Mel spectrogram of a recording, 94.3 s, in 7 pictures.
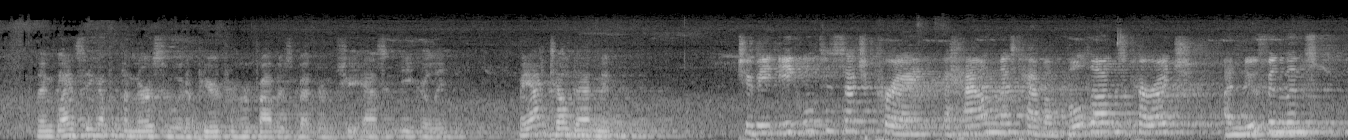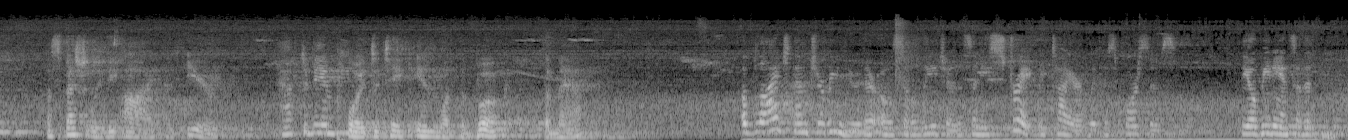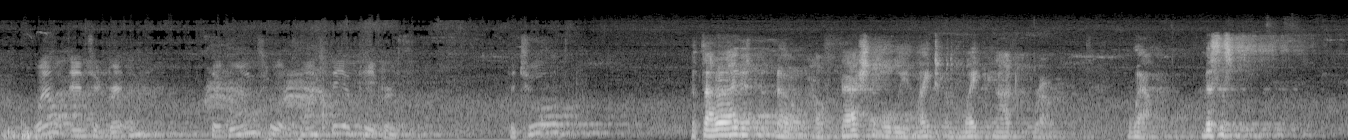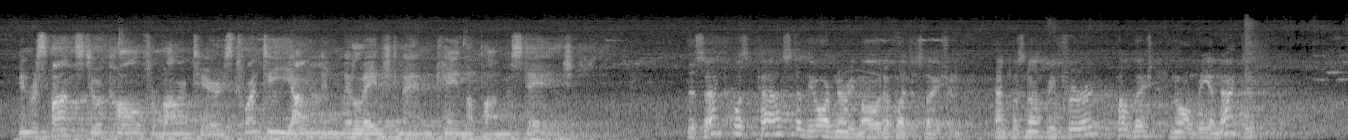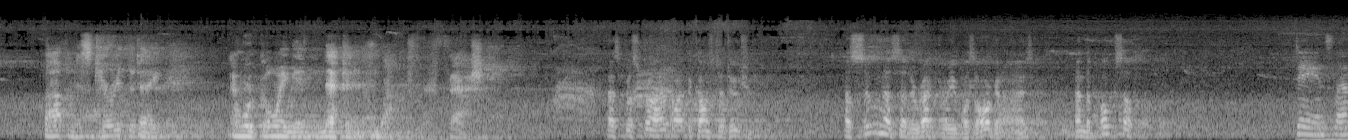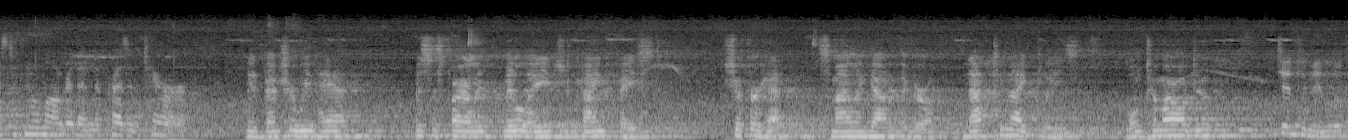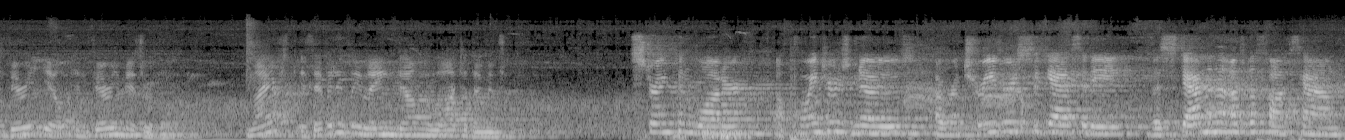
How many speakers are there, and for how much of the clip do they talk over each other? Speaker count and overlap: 8, no overlap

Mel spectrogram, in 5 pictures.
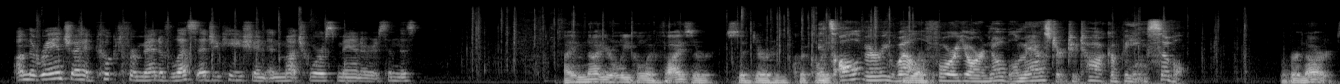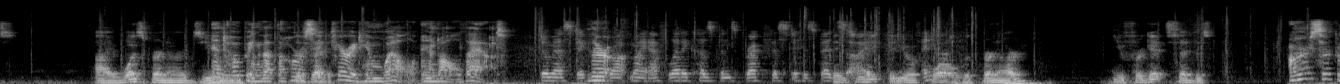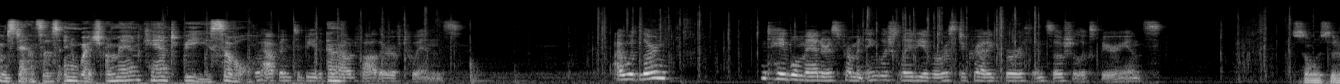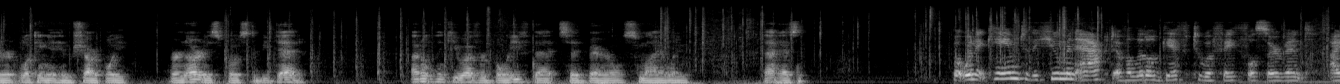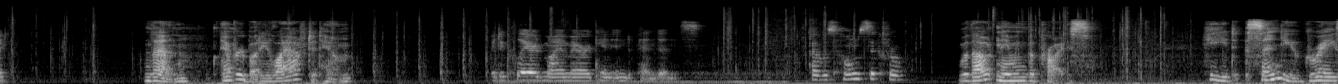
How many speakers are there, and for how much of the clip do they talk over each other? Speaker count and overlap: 3, about 8%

